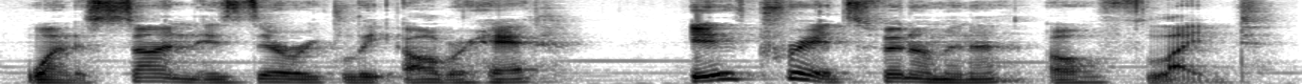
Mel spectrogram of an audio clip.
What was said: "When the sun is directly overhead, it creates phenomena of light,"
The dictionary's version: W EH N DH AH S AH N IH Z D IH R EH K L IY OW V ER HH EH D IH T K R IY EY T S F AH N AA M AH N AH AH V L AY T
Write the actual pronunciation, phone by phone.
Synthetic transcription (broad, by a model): W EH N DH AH S AH N IH Z D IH R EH K L IY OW B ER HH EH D IH T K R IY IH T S F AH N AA M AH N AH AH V L AY T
